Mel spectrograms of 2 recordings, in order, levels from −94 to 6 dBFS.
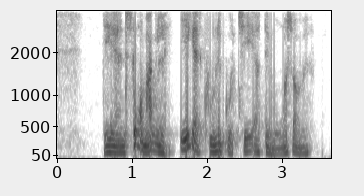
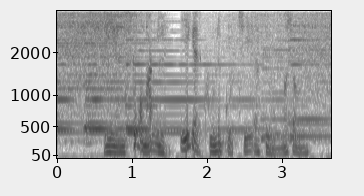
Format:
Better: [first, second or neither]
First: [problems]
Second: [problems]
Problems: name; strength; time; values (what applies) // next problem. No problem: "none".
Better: first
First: none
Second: background sound (Harp + Rattle (instrument)); 2 dB below the speech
